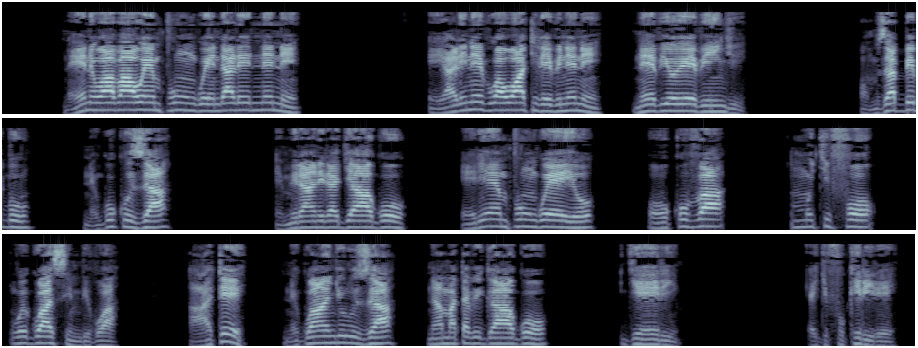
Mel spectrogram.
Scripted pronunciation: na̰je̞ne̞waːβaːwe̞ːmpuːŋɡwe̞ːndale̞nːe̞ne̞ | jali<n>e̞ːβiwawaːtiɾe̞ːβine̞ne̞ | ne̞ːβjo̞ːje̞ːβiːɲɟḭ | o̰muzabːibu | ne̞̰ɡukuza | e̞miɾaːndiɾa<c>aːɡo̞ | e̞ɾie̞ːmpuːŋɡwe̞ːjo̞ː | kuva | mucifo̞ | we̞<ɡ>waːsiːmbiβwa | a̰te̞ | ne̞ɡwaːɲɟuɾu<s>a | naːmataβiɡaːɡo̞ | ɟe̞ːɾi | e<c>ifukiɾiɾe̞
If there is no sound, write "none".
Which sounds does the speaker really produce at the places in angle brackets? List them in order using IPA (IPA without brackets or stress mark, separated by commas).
n, ɟ, ɡ, z, ɟ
